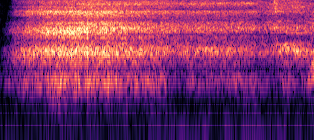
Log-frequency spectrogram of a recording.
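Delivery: drawn-out, whispery exhale; slow, longing sigh; long breathy sigh. Acted. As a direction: let a long breath hiss out before speaking. Longing to confront the target.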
